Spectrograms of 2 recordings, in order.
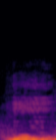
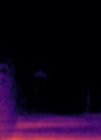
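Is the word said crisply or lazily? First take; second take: crisply; lazily. First: It is said crisply with tight lips. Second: It slides out lazily with slack lips.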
